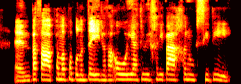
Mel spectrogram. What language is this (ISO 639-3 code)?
cym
